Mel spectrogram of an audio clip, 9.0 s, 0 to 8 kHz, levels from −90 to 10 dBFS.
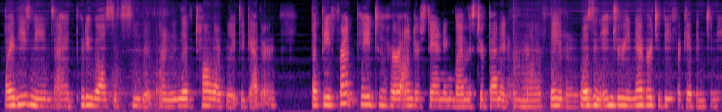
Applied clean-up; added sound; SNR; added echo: neural separator model SepFormer DNS4.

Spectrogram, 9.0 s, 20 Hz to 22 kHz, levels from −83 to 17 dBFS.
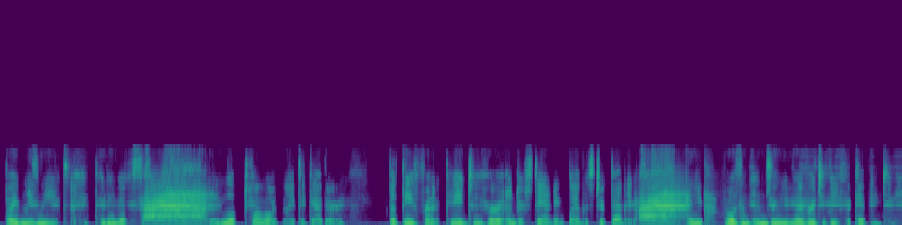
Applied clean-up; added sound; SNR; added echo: neural diffusion model UNIVERSE++.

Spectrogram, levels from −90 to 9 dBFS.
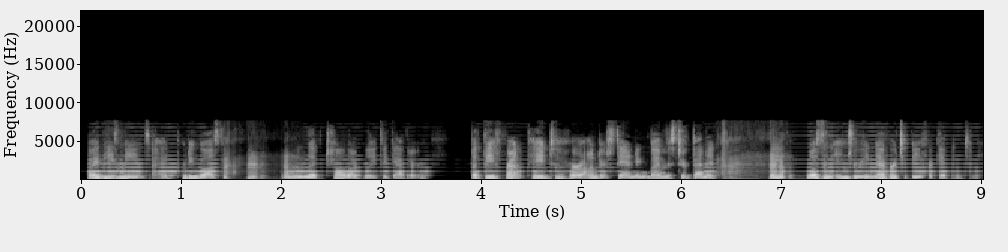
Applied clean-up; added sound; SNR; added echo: neural mask model RNNoise.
